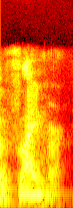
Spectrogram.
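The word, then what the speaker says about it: Weimar: W E M A R, mas segundo o chat GPT, eh, se pronuncia Weimer.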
